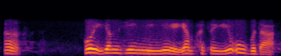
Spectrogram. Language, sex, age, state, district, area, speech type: Manipuri, female, 60+, Manipur, Imphal West, urban, conversation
